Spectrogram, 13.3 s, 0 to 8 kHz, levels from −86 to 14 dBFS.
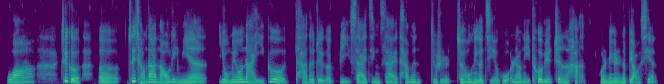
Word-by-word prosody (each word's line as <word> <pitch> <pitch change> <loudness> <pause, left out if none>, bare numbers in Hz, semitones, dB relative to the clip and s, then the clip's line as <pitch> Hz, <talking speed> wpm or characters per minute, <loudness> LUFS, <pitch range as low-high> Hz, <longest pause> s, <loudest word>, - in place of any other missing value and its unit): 哇， 215 +1 +1 0.5
这 330 - +7
个， 200 -9 +6 0.3
呃， 105 -1 +1 0.2
《最 320 - +8
强 205 -6 -1
大 250 -1 +5
脑》 215 -2 0
里 220 -1 -1
面， 100 - -1 0.2
有 215 -2 +1
没 205 +1 0
有 230 +2 +4
哪 230 -7 0
一 185 +2 -6
个 240 -1 +2 0.2
他 210 0 -4
的 225 +1 -1
这 - - -2
个 - - -6
比 220 -3 -5
赛、 220 -2 0
竞 215 -3 -6
赛， 200 0 -3
他 210 - -3
们 215 -1 -2 0.2
就 215 - -6
是 215 +1 -5
最 230 - +1
后 220 +2 +1
那 215 - +1
个 190 0 +2
结 - - -6
果 - - -2
让 215 -1 -1
你 - - -6
特 250 -4 +5
别 - - -1
震 245 -2 +1
撼， - - -6 0.3
或 210 - +1
者 195 - +1
那 190 0 0
个 190 - +2
人 190 - -1
的 195 - +1
表 200 - +1
现。 185 - -5
215 Hz, 215 characters per minute, -25 LUFS, 200-225 Hz, 0.5 s, 最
